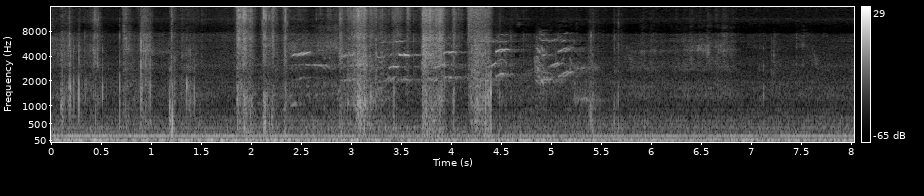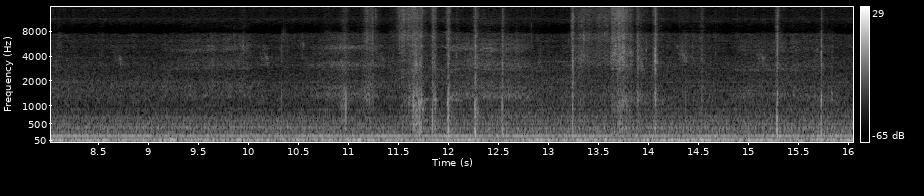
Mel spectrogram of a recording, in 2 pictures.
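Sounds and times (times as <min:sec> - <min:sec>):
footsteps crunching in snow: 0:00.0 - 0:06.1, 0:10.8 - 0:15.8
steady low hum: 0:00.0 - 0:16.0
small birds chirping: 0:01.0 - 0:16.0.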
